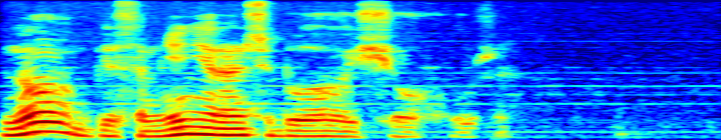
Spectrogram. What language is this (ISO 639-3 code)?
rus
